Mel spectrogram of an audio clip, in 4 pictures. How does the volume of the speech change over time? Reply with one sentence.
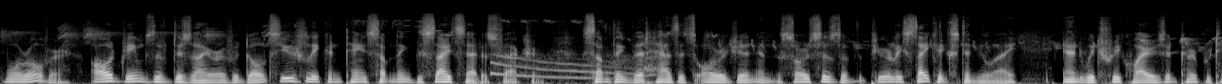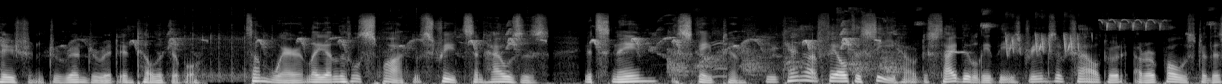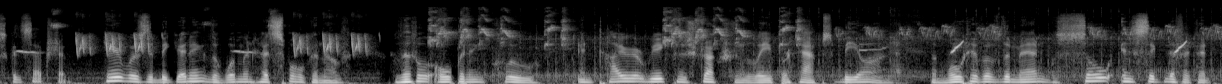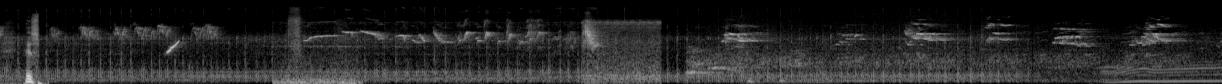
The volume of the speech stays about the same.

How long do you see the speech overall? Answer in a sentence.
The speech can be heard for 37 seconds in total.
